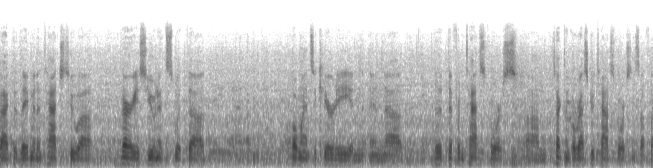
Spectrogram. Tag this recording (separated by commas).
Speech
